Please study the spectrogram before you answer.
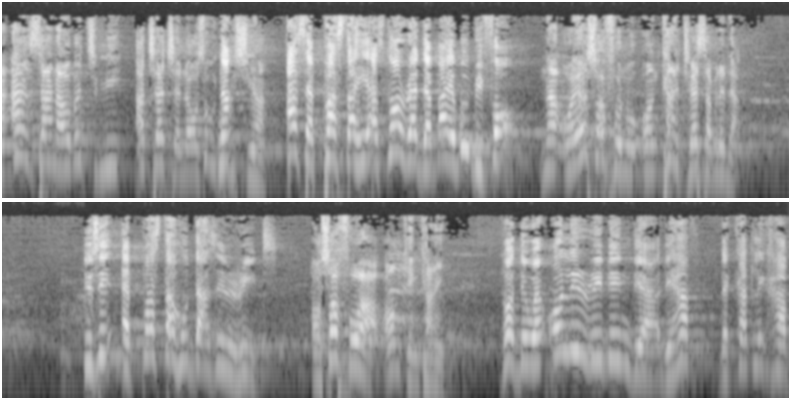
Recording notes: Preached at a Healing Jesus Campaign Pastors' conference in Drobon, Ghana on the 11th - 12th of December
